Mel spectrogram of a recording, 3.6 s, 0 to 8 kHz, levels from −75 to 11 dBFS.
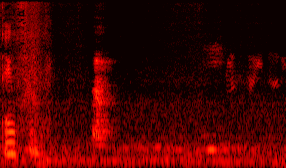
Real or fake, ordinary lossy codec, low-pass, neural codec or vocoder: real; none; none; none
